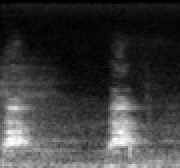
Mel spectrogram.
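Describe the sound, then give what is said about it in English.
A dog barks at pedestrians passing by: two short, faint barks separated by a pause of about a second, with nothing else heard. “Now we have a little barking break. I hope you can hear Arya barking at pedestrians for no reason.”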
